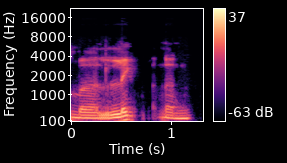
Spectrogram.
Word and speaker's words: malignant: in her breast or the n is behind the g so it becomes malignant malignant and benign means and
